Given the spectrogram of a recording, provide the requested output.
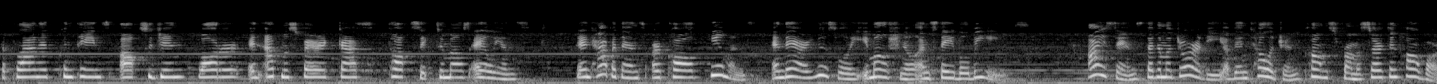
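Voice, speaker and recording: A put-on character voice at a high pitch, with clear music in the background. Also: moderate pace. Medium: audio drama. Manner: calm, precise.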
